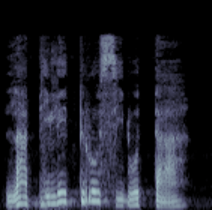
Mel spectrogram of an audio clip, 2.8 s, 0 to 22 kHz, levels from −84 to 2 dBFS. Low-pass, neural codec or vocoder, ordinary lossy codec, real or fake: 10.8 kHz; vocoder, 24 kHz, 100 mel bands, Vocos; MP3, 96 kbps; fake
